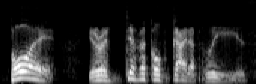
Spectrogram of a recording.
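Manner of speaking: high, loud, theatrical complaint; loud exasperation. Acted. Rictus failing to please Harvey, exasperated. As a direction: throw up your hands vocally, big and loud. Tempter frustrated with boy.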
